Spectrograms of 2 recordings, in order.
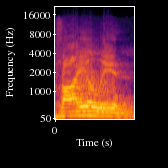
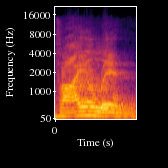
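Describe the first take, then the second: Both takes have the same delivery.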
